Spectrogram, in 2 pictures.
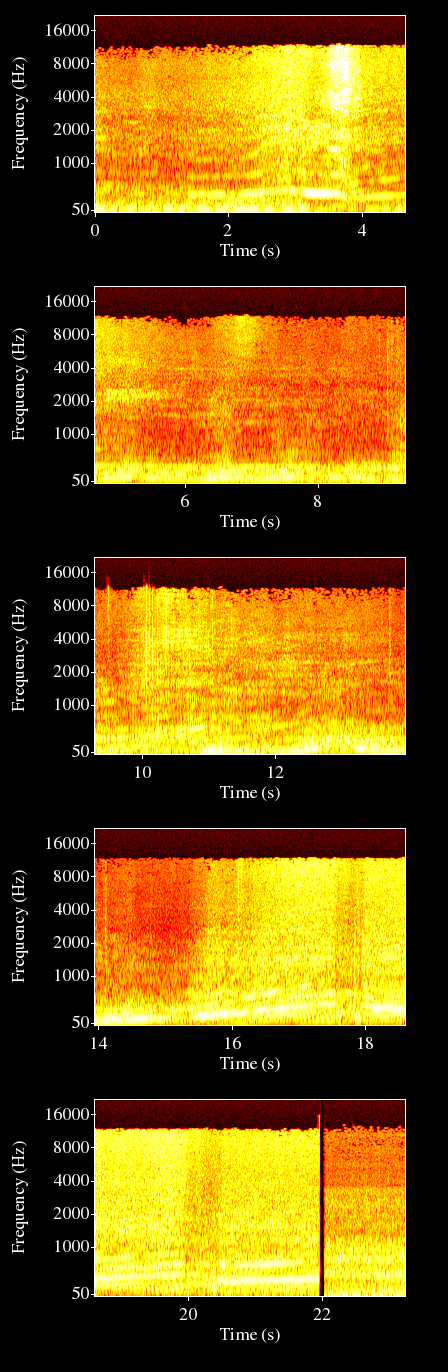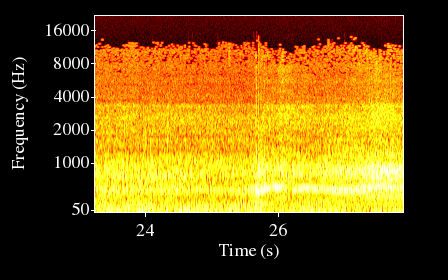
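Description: A car engine revs loudly, its pitch rising and falling.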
